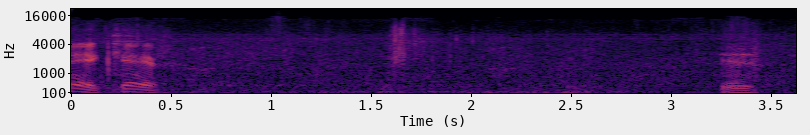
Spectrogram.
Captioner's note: footstep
